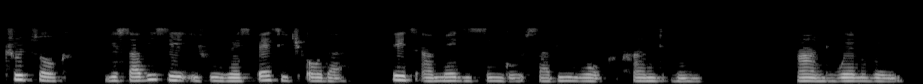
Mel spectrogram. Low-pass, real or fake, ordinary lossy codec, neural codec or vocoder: 5.4 kHz; real; none; none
